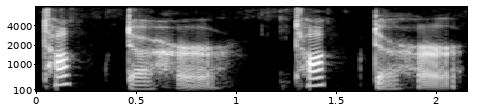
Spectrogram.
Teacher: the to changes to Du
